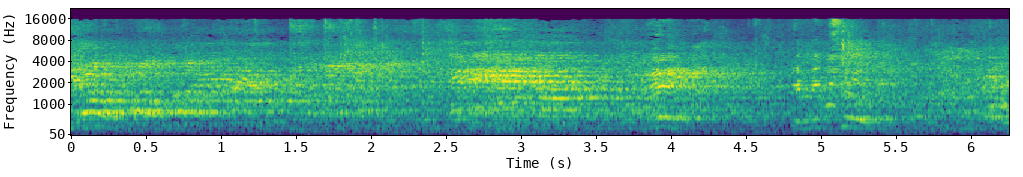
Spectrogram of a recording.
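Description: Children's voices shouting and cheering, echoing in a gymnasium.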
